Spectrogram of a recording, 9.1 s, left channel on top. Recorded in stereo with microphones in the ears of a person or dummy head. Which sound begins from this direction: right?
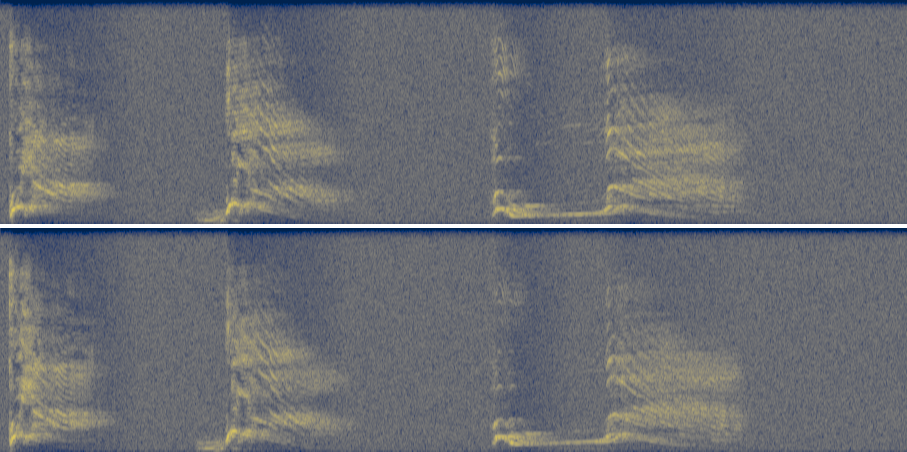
A shout, at 0.1 s.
